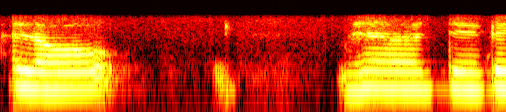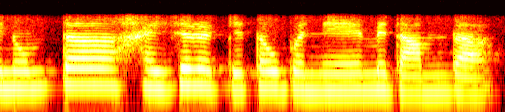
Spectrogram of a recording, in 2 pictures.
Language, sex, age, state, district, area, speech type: Manipuri, female, 30-45, Manipur, Tengnoupal, urban, conversation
